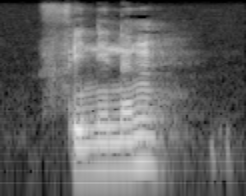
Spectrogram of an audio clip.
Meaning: plural of Finnin
- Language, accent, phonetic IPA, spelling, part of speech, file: German, Austria, [ˈfɪnɪnən], Finninnen, noun, De-at-Finninnen.ogg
